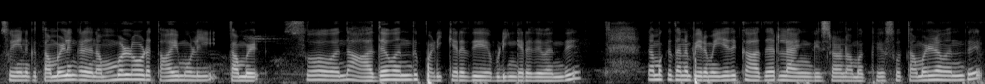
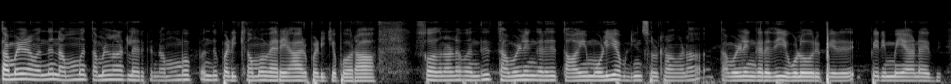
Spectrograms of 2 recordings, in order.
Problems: none marked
